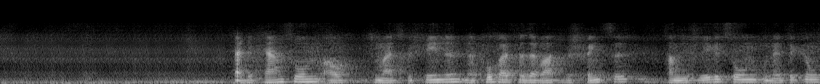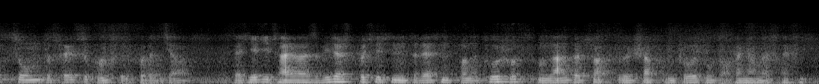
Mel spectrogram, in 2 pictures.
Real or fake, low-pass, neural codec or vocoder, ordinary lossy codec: fake; 7.2 kHz; codec, 24 kHz, 0.5 kbps, DualCodec; none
